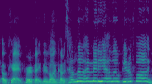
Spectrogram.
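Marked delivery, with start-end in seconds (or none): 1.4-3.0 high, sing-song hello; excited greeting. Real, not acted. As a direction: greet each name up high, delighted. Greeting viewers by name.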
